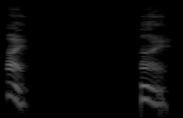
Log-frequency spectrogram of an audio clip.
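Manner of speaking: ordinary talk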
